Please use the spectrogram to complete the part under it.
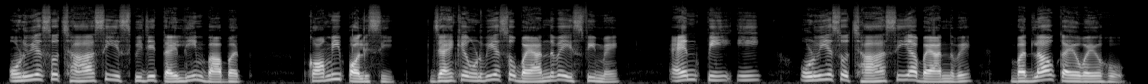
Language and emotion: Sindhi, neutral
